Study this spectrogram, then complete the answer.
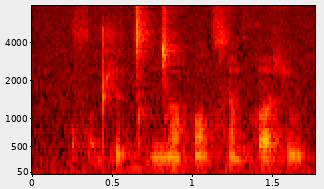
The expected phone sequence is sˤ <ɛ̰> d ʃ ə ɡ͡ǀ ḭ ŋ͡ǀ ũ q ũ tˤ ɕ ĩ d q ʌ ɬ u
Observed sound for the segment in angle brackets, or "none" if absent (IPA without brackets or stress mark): ə̰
